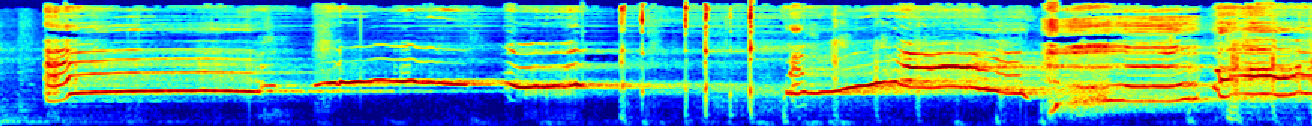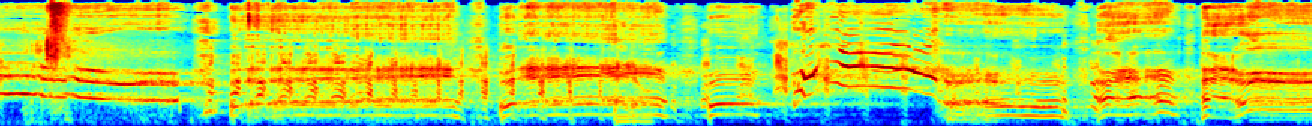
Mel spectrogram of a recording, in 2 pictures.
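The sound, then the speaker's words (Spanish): A person imitates a whale with long, loud moaning wails that slide up and down in pitch, sustained throughout and turning into wavering, warbling cries toward the end. “No tengo ni idea de qué ballena ni qué propuesta escénico festival.”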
